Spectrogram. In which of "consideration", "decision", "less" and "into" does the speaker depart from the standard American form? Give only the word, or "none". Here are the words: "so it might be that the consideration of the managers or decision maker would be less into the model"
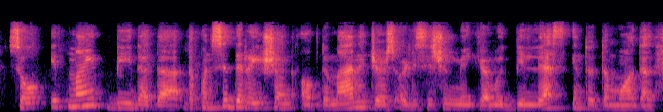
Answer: decision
